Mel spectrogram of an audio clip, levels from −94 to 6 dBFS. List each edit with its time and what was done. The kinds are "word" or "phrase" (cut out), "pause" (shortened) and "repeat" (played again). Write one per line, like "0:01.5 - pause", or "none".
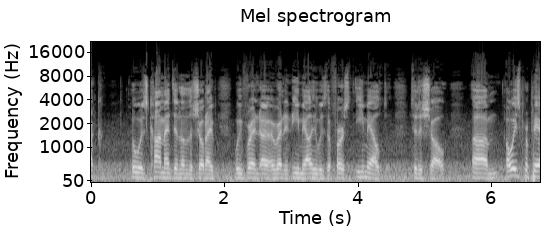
0:01.7 - word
